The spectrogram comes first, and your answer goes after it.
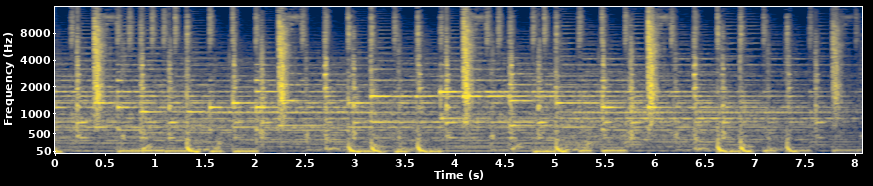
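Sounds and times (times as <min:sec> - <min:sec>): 
tabla tone: 0:00.0 - 0:08.0.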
